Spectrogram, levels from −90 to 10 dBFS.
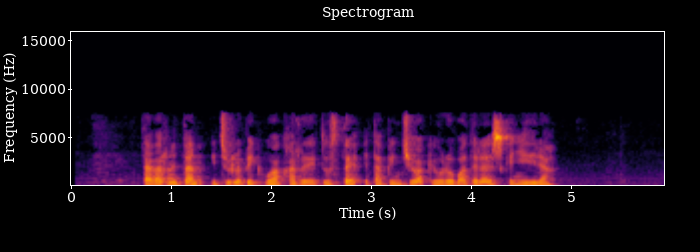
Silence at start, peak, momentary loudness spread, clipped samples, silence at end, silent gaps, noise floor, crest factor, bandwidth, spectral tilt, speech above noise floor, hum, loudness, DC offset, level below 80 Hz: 0.7 s; 0 dBFS; 10 LU; under 0.1%; 1.1 s; none; -61 dBFS; 20 dB; 7.8 kHz; -4.5 dB/octave; 42 dB; none; -19 LUFS; under 0.1%; -66 dBFS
